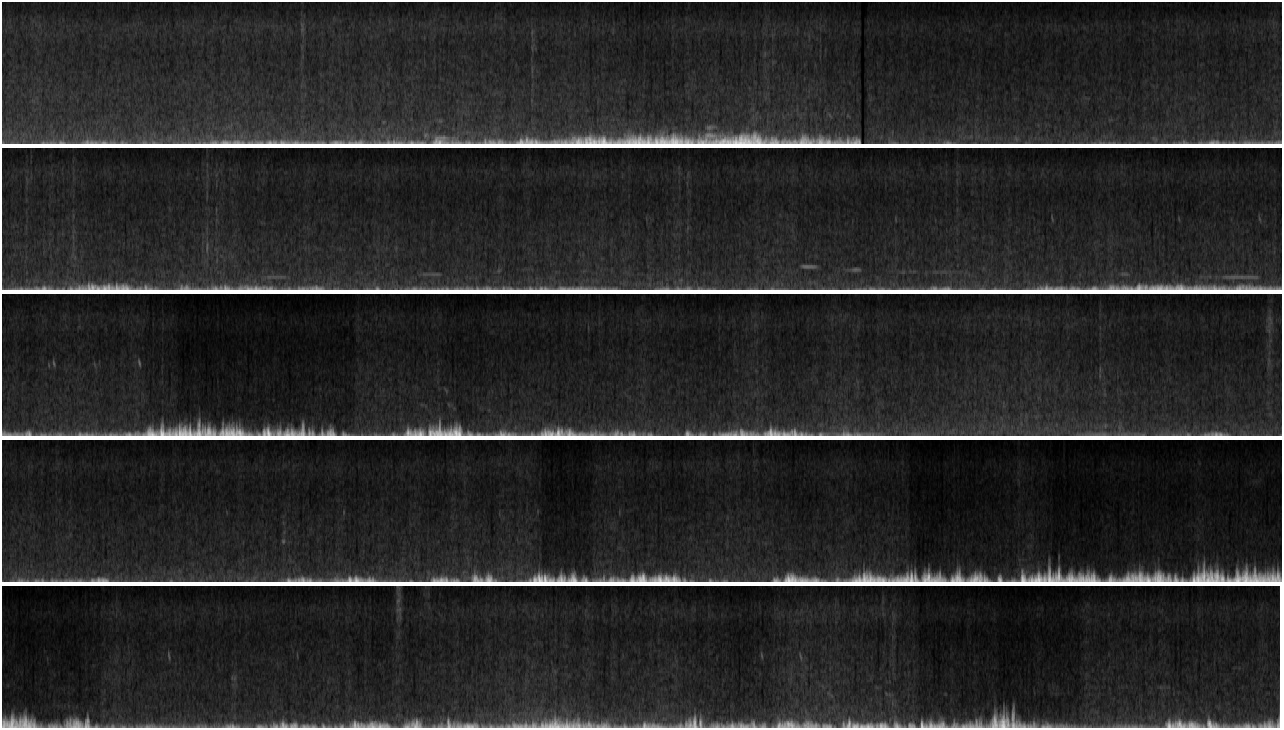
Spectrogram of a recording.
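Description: Wind buffeting the microphone in gusts: a low rumble that swells for a few seconds at a time and drops away in between.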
